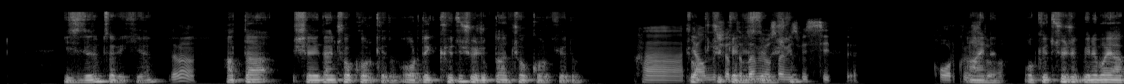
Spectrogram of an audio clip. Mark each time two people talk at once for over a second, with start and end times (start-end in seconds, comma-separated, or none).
6.8-8.1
